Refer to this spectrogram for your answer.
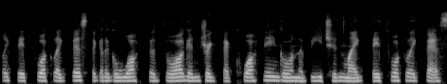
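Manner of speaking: put-on Brooklyn-Bronx Long Island accent. Speaker from Long Island showing how locals talk, Long Island accent. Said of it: "like a Brooklyn, Bronx, like Long Island".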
